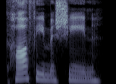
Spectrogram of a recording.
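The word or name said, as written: coffee machine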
